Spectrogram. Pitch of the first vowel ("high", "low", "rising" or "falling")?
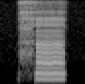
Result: high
